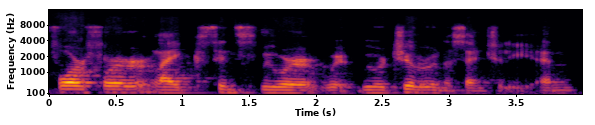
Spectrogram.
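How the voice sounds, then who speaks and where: Halting young man on a muffled video call. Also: mid-range voice, fairly even intonation, dark tone. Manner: halting, many fillers and restarts. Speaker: panel guest. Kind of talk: casual conversational sharing. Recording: dull distant video-call audio.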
